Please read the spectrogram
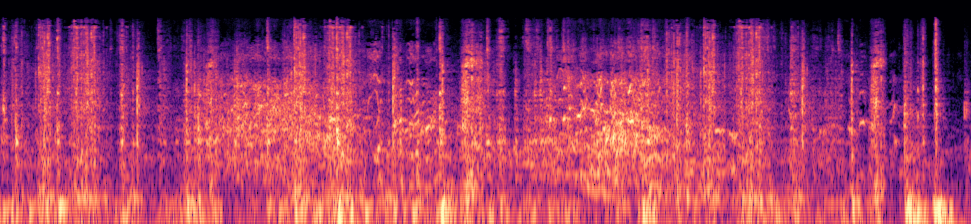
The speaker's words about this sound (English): Took a long time to open a door. Oh, the door's open.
